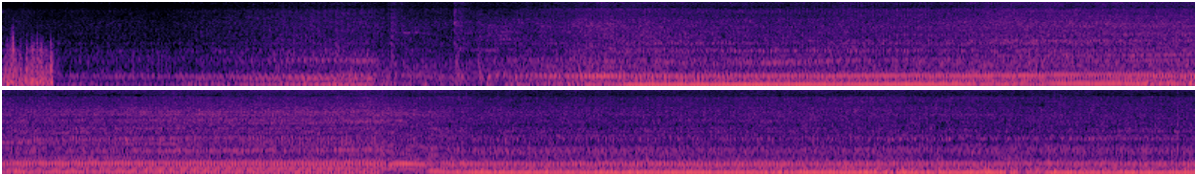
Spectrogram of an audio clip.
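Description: Motorcycle engine heard from the rider's seat, building up and slowly rising in pitch from about four seconds in, then dropping suddenly at a gear change a little past ten seconds and running steadily after.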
